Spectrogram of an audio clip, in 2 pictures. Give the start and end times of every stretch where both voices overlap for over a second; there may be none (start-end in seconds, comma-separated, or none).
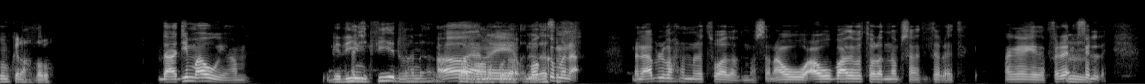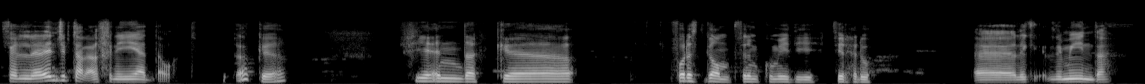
4.4-5.8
